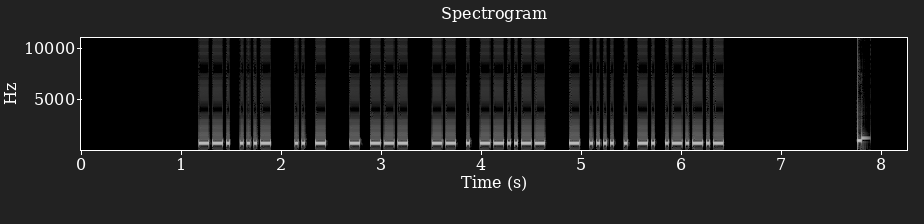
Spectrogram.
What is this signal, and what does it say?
Morse code, heard as a keyed tone, about 34 wpm, 700 Hz. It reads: GV IT TO ME, THEN.
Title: Sentences from Top 200 Words and Abbreviations 35wpm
